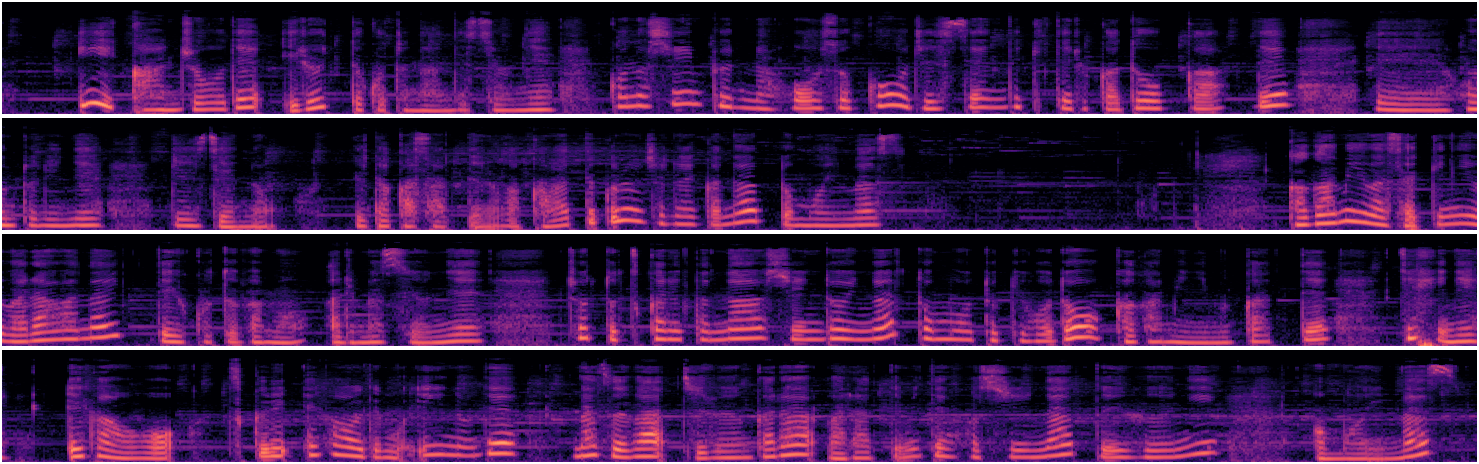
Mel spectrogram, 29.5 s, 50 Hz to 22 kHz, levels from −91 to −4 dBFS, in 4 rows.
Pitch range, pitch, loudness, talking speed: 215-310 Hz, 255 Hz, -35 LUFS, 330 characters per minute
